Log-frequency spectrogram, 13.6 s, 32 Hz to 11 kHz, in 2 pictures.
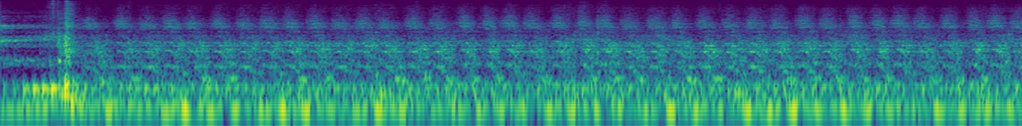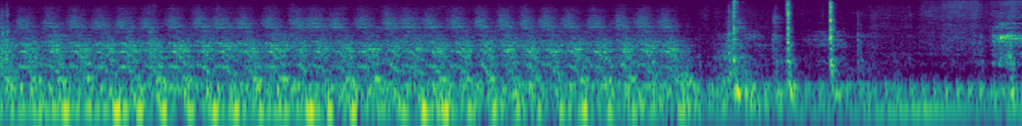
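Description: A Mk.2 Ford Escort RS2000 that has stood unused cranks over and over without catching, a steady loud churning starter whine that continues until it stops near the end, followed by a few clicks.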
